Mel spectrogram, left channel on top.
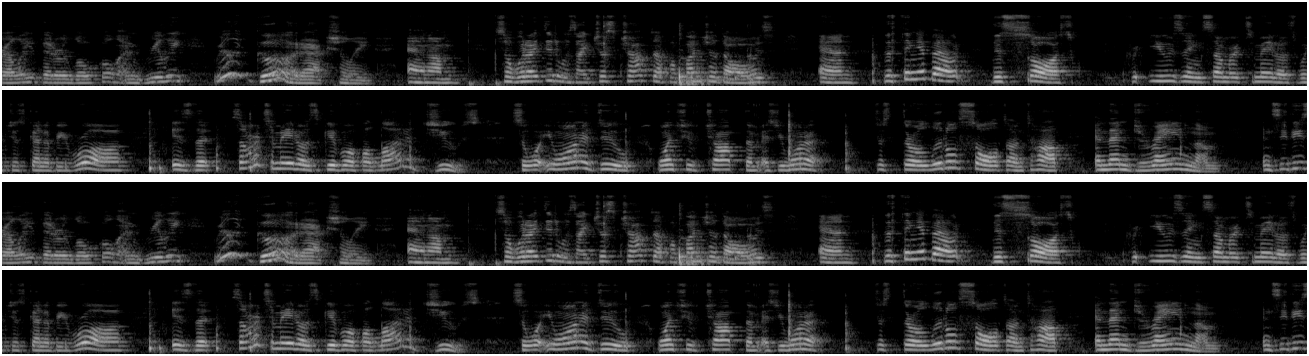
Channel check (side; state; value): both; identical; correlation 1.00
